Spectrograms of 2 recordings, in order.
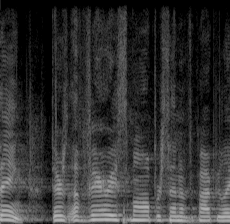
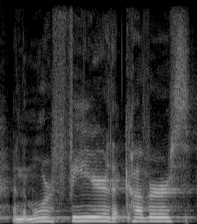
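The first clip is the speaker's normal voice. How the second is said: ordinary talk, nothing marked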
